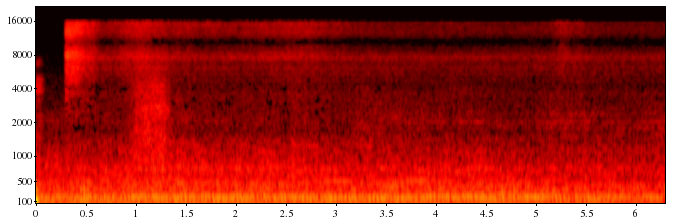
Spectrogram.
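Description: Airbrush giving a short hiss of air about a second long near the start, over a steady low hum.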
